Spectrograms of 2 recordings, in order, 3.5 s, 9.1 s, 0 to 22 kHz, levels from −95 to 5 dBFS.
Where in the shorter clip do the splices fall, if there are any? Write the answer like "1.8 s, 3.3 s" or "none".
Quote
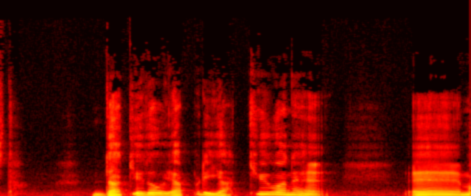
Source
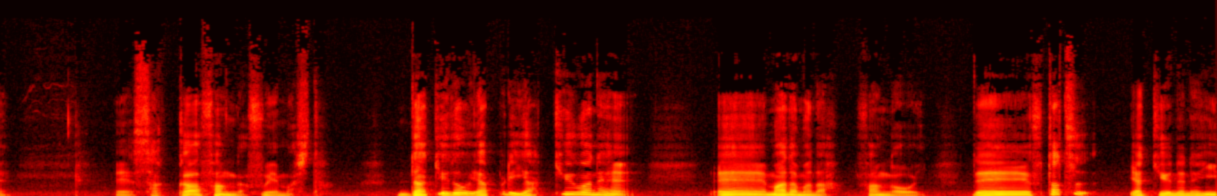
none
